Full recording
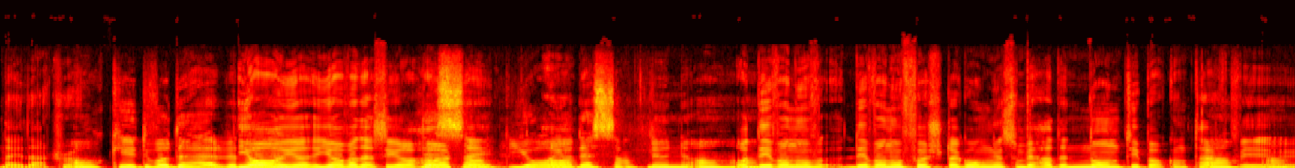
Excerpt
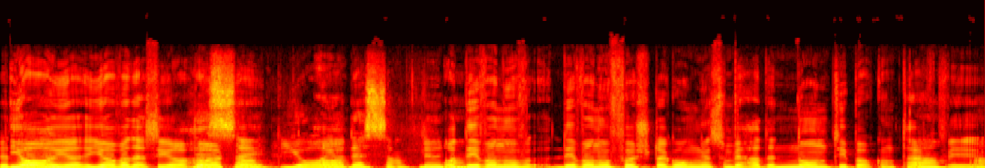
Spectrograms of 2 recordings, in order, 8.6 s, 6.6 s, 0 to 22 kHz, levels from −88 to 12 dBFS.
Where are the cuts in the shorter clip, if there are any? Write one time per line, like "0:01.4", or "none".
0:02.9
